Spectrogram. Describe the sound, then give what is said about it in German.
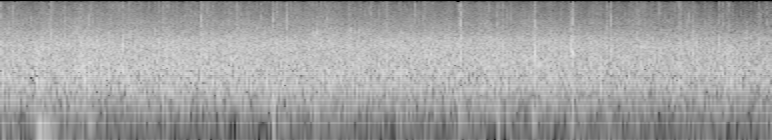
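An audience claps steadily for several seconds, a dense, continuous wash of many hands with no voices standing out, sustained at an even loudness throughout. “Ja, Applaus bitte.”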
